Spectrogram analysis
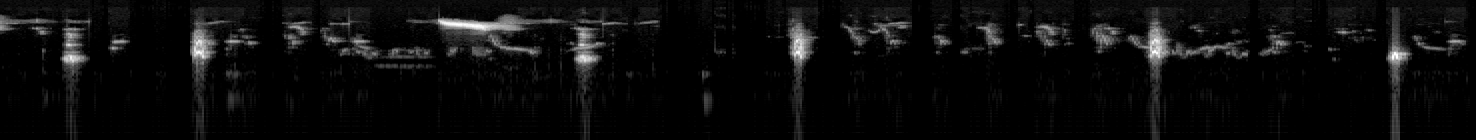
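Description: A redwing gives one thin, very high, drawn-out 'tseeep' that falls in pitch, among short sharp chups spaced a second or two apart in a quiet setting.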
